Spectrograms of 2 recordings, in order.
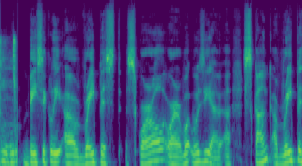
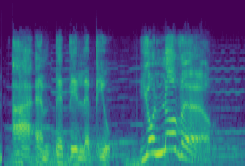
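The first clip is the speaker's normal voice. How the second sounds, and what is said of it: Cartoon French accent impression. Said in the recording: “the only French accent I do is Pepe Le Pew ... my one French impression”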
